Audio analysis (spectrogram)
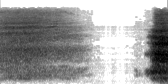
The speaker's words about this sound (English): let's slow everything down and breathe. Just notice your breathing right now. Is it flat? Is it shallow?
